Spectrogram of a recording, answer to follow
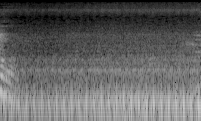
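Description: A small engine running steadily at low revs, with an even, rapid pulse, heard under the pause in an amplified outdoor speech.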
